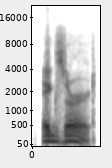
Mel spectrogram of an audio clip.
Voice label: "exert", American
